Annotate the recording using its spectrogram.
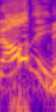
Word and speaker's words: Aldi: just type in Aldi!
